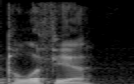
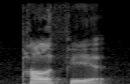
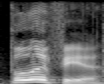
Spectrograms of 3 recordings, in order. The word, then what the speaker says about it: Polyphia: I'm listening to a lot of Polyphia. Polyphia. – You can't even get the name right. Polyphia. You got it right the first time.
